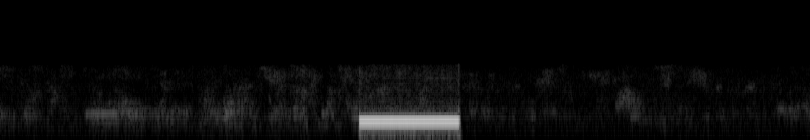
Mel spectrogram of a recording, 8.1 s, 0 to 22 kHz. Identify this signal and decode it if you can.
Ringback tone (Europe, 425 Hz).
